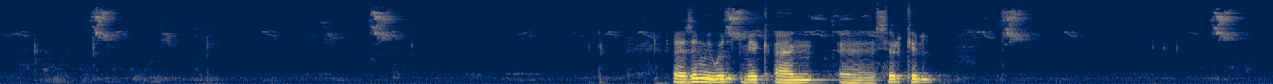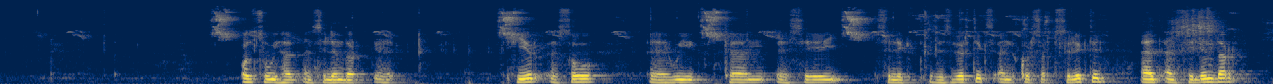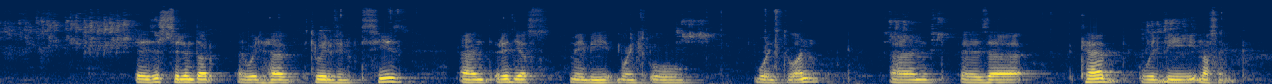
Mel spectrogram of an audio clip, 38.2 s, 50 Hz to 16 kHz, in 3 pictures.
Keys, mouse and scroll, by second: 0.0-0.6 scroll up 4, 0.6 Tab, 0.8-1.7 scroll up 1, 1.8 r, 6.4 KP_1, 6.8-8.9 scroll down 2, 8.9-9.6 scroll down 2, 15.8 click, 16.9 ctrl+z, 17.4 Tab, 17.7 Tab, 19.4 shift+middle click, 19.8 scroll up 4, 21.5 click, 22.0 shift+s, 23.4 shift+a, 28.0 click, 30.4 click, 35.8 click.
